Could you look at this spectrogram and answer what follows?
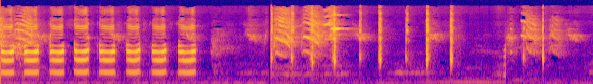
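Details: Greeting baby parrots, a talking Indian ringneck parakeet repeats seven nasal, evenly spaced syllables in a quick rhythm, followed by sharp clicks, thin squeaks and scattered chatter.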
